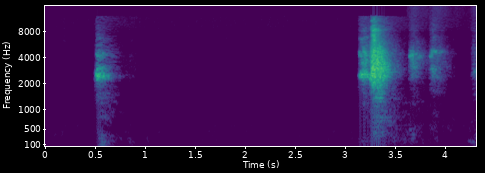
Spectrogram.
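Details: Cavalier King Charles Spaniel puppies at play inside a home puppy pen. One sharp, high yelp is followed by a silence of over two seconds. A longer, louder squealing yelp comes next, then two quick shorter yips.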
